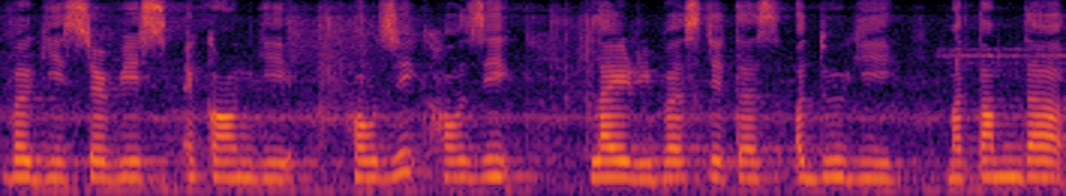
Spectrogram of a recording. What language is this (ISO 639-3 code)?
mni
